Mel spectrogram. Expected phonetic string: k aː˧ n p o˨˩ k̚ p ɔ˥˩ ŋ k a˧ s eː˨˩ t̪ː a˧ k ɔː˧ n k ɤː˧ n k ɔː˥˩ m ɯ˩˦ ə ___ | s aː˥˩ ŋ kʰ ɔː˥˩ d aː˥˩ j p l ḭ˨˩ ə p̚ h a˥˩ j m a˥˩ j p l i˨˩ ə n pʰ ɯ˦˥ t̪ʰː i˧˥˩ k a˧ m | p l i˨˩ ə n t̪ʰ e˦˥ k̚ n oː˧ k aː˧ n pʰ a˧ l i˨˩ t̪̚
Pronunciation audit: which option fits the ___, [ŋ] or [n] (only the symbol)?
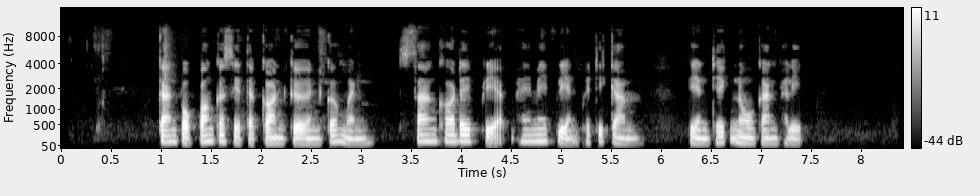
n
